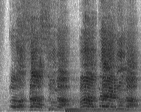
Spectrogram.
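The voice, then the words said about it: Shouting. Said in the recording (Polish): “zaczęli przez nie krzyczeć”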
